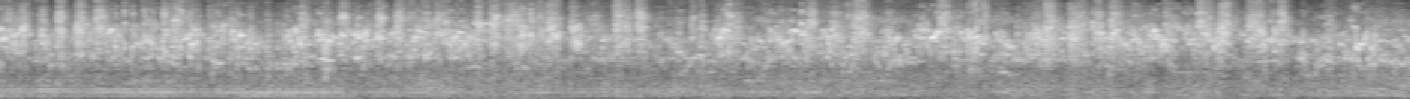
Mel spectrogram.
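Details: Loud, continuous chorus from a group of aviary budgerigars: rapid scratchy chirps, warbles and squawks overlapping densely throughout, with a faint low hum at the start.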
